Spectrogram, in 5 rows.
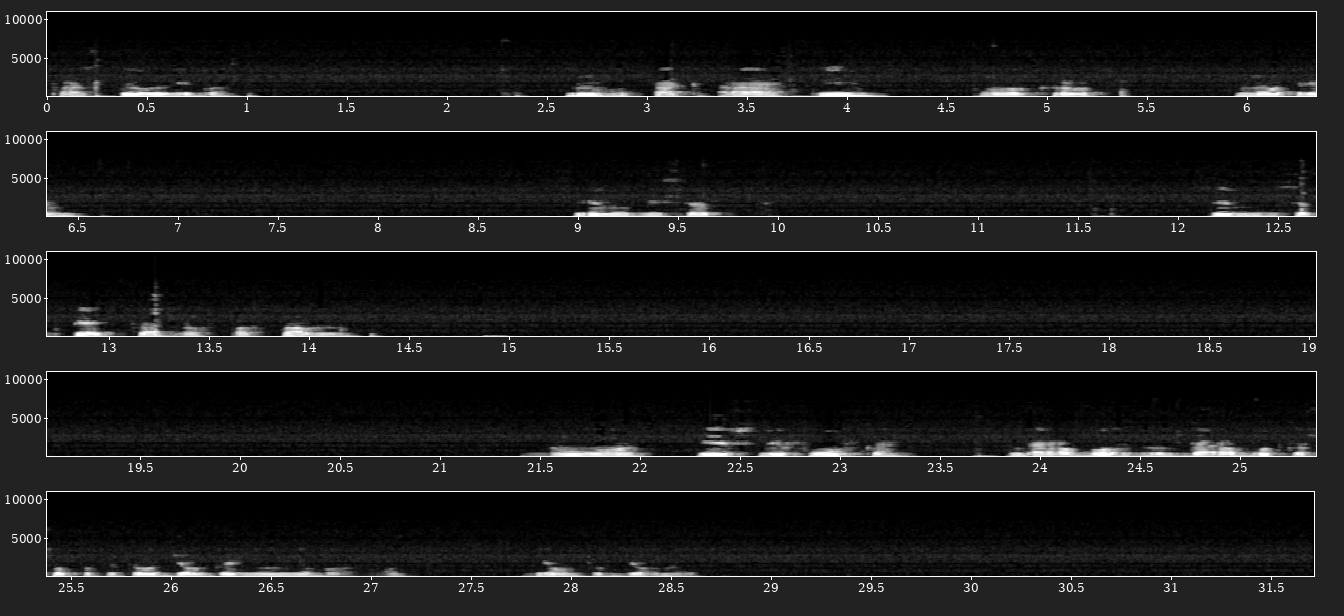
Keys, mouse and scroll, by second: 1.2-2.3 middle drag, 3.1 a, 3.6 i, 6.6 click, 9.4-13.5 drag, 14.0 space, 23.5 space, 24.4 click, 25.0-31.7 drag.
